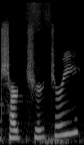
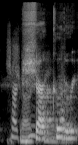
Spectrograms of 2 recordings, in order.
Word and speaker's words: charcuterie: is um i don't even know how to pronounce this you probably know v it's called chartreutery a church charcuterie yeah yeah so the rural side of that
